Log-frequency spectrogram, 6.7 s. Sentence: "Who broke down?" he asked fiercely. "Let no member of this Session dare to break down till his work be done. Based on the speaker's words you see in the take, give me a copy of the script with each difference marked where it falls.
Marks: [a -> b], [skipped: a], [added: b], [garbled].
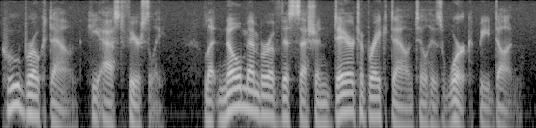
"Who broke down?" he asked fiercely. "Let no member of this Session dare to break down till his work be done.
